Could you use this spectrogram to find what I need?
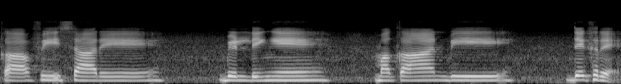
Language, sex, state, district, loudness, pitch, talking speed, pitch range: Hindi, female, Rajasthan, Jaipur, -15 LUFS, 190 Hz, 75 wpm, 185-190 Hz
